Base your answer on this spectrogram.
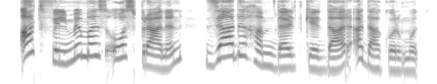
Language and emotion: Kashmiri, neutral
